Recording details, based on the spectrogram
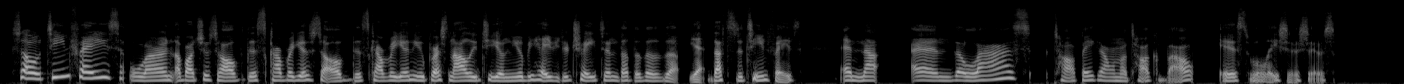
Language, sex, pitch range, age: English, female, 170-230 Hz, 20-39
